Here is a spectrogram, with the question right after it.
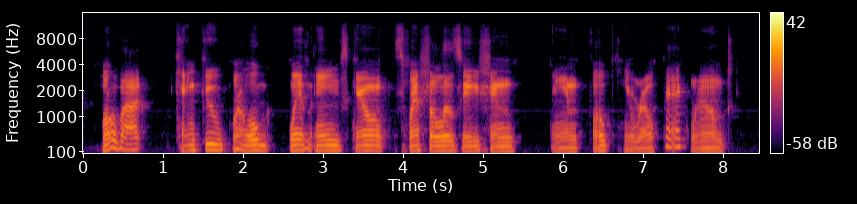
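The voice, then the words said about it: Robotic character voice. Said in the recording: “Is that your best robot impression?”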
